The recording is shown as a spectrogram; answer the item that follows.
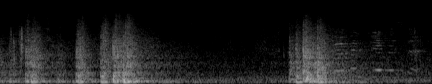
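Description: Bucket drumming: wooden drumsticks striking plastic buckets in loose, irregular hits, busiest in the first second and a half and then thinning out. A voice calls out "Reverend" near the end.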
